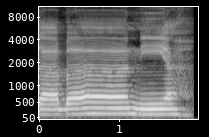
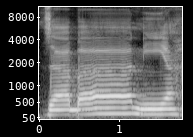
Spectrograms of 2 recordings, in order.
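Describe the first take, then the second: No difference in how they are said.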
